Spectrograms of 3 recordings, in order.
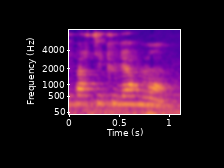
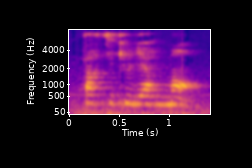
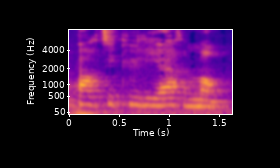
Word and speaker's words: particulièrement: Tu vois, là si je te dis particulièrement, c'est parce qu'à l'intérieur c'est pas assez ouvert et ma bouche aussi. Par contre, si je dis particulièrement, tu entends que le en, il est là, à l'intérieur, c'est plus ouvert. La langue est vraiment décollée du palais et c'est ça qui va donner un en.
